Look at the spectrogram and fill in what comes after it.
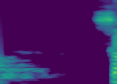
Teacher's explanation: सा जब बोलोगे तो जीभ जो है वो वायु को रोकती है कि भाई धीरे-धीरे जा। तो वहां पर घर्षण होता है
